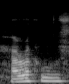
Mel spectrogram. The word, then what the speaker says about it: Heracles: That's how you pronounce it, Heracles series.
